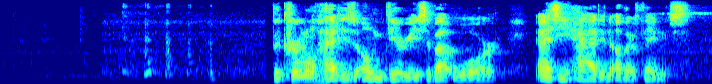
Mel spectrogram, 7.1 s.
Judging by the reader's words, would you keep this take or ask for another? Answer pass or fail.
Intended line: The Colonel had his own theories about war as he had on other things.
fail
